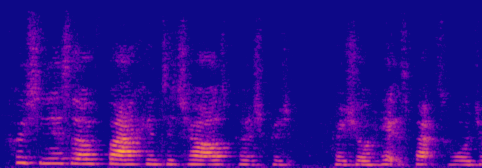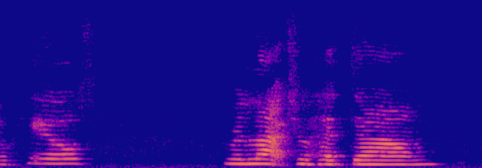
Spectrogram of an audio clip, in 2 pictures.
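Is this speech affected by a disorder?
No.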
